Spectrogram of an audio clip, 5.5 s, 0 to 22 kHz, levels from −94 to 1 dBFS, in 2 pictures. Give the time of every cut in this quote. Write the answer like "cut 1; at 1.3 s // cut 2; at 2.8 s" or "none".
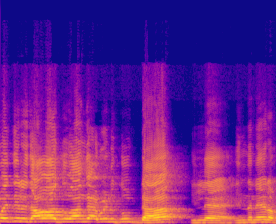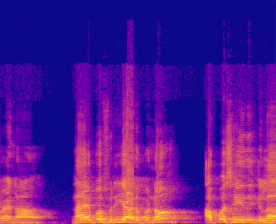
cut 1; at 1.9 s // cut 2; at 3.3 s // cut 3; at 4.6 s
